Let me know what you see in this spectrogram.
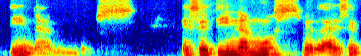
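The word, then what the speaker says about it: δύναμις: dinamis dicen algunos o dunamis pero esa Esta que está aquí que que estoy viendo por aquí esta u parece u en griego pero realmente es la pronunciación es la i dinamus ese dinamus verdad es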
